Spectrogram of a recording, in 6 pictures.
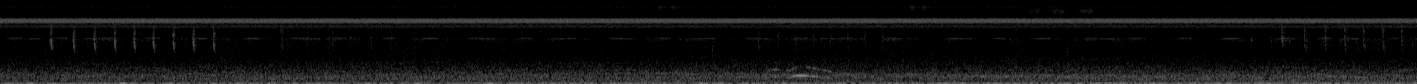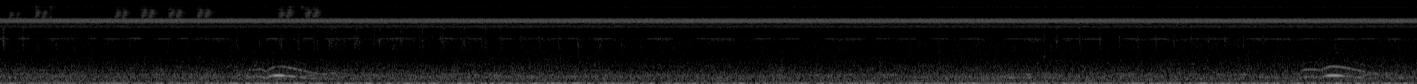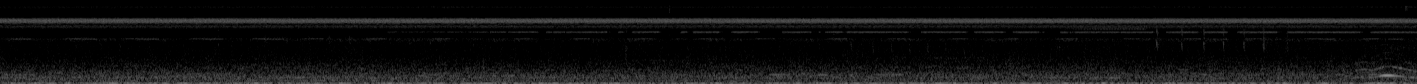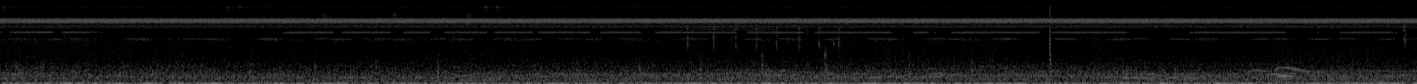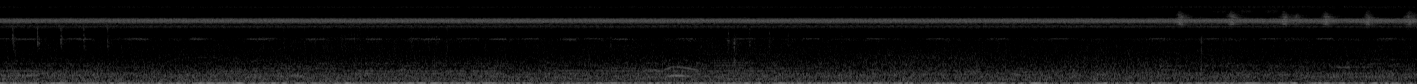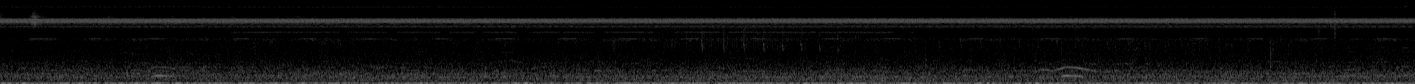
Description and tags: crickets night urban park or residential backyard suburbs distant city skyline and owl India
India, distant, residential, urban, crickets, suburbs, park, night, city, owl, or, skyline, backyard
